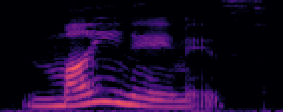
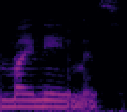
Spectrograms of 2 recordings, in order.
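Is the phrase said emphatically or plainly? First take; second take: emphatically; plainly. First: The phrase is said with extra emphasis. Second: The phrase is said plainly without emphasis. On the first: "how you change your voice in English to say" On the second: "instead of just saying"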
